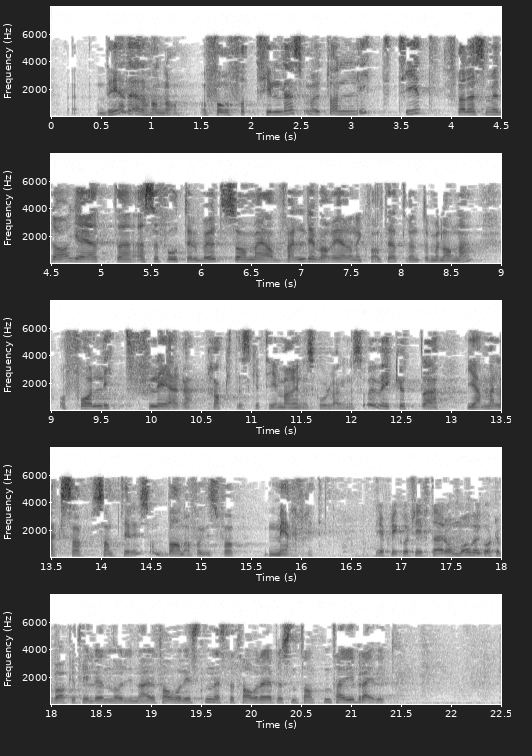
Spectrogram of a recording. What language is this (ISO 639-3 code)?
nor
